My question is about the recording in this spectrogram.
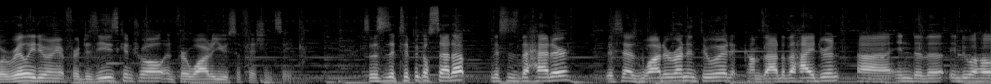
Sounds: music, speech

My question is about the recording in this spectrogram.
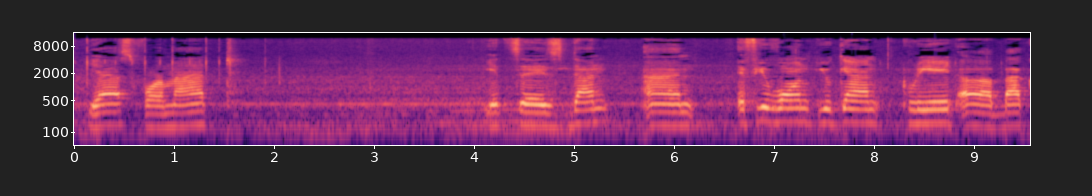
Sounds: speech

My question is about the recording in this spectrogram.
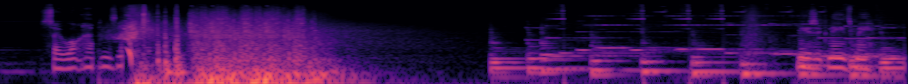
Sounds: music, speech

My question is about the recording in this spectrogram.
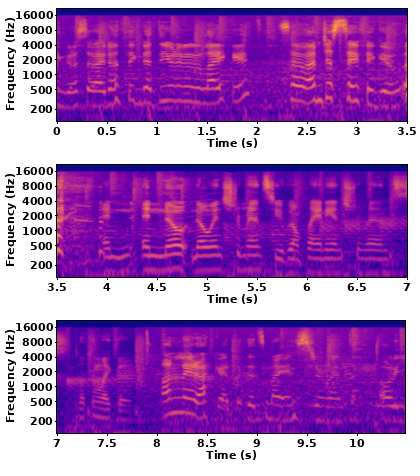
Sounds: music, speech, punk rock

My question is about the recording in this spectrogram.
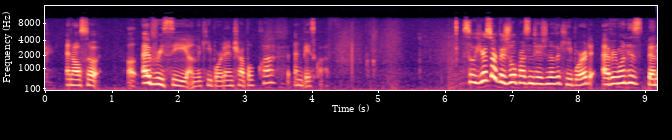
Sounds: speech

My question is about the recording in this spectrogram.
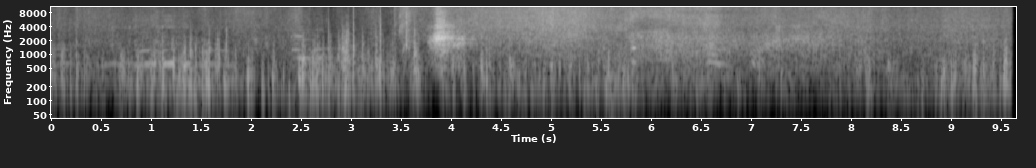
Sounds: water vehicle, sailing ship, vehicle, speech, sailing

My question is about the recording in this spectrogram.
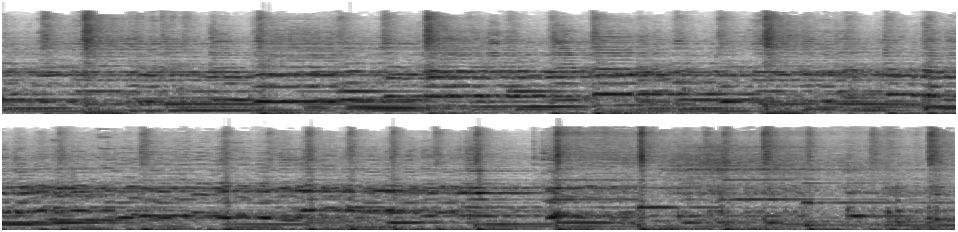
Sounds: playing erhu

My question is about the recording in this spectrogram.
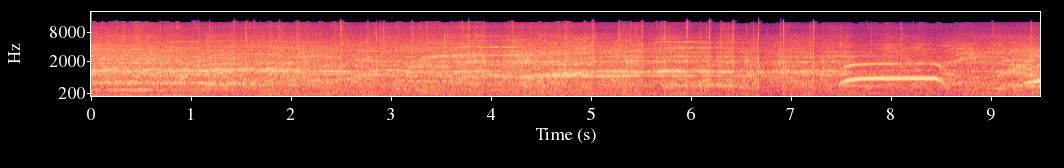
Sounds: people cheering, cheering

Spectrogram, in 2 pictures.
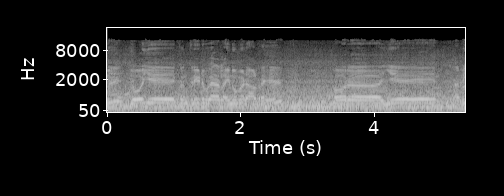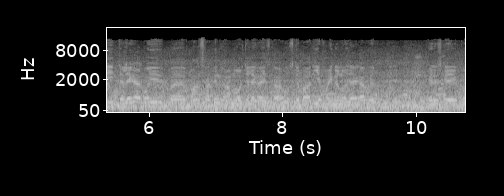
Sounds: speech

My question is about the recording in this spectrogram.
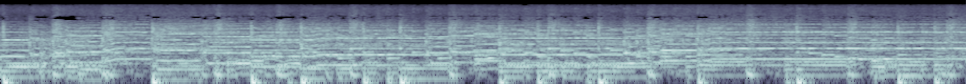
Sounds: music

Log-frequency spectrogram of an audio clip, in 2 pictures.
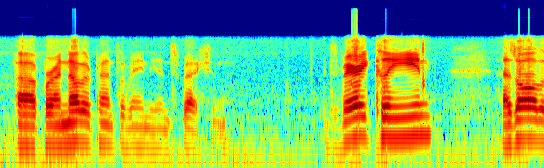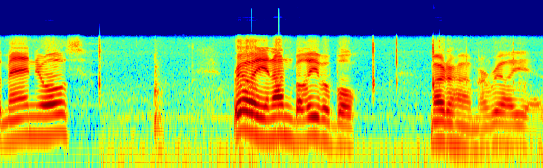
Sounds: speech

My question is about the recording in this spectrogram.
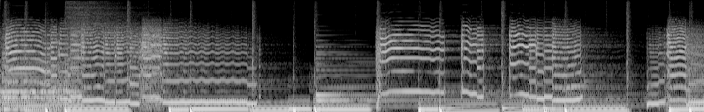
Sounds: guitar, musical instrument, music, plucked string instrument, electric guitar

